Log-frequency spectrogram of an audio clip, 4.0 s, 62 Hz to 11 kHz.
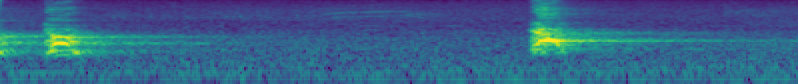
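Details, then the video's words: Isolated, widely spaced barks from a neighbor's dog on 13 November 2020: one bark, a long quiet pause of over two seconds, another bark, then the start of a third. "Neighbor's barking dog"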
